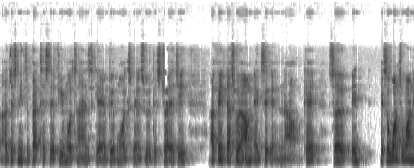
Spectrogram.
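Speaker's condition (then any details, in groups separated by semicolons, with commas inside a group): No condition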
